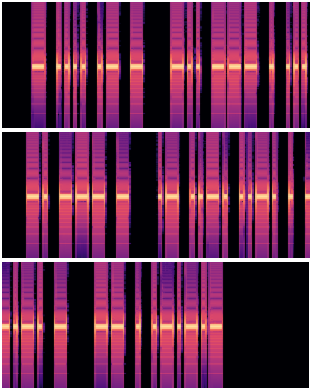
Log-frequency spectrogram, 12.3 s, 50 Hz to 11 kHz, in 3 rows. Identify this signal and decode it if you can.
Morse code, heard as a keyed tone, about 22 wpm, 700 Hz. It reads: THAT DOES NOT AFFECT ME.
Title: Sentences from Top 1000 Words - Review Part 6 - 22wpm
